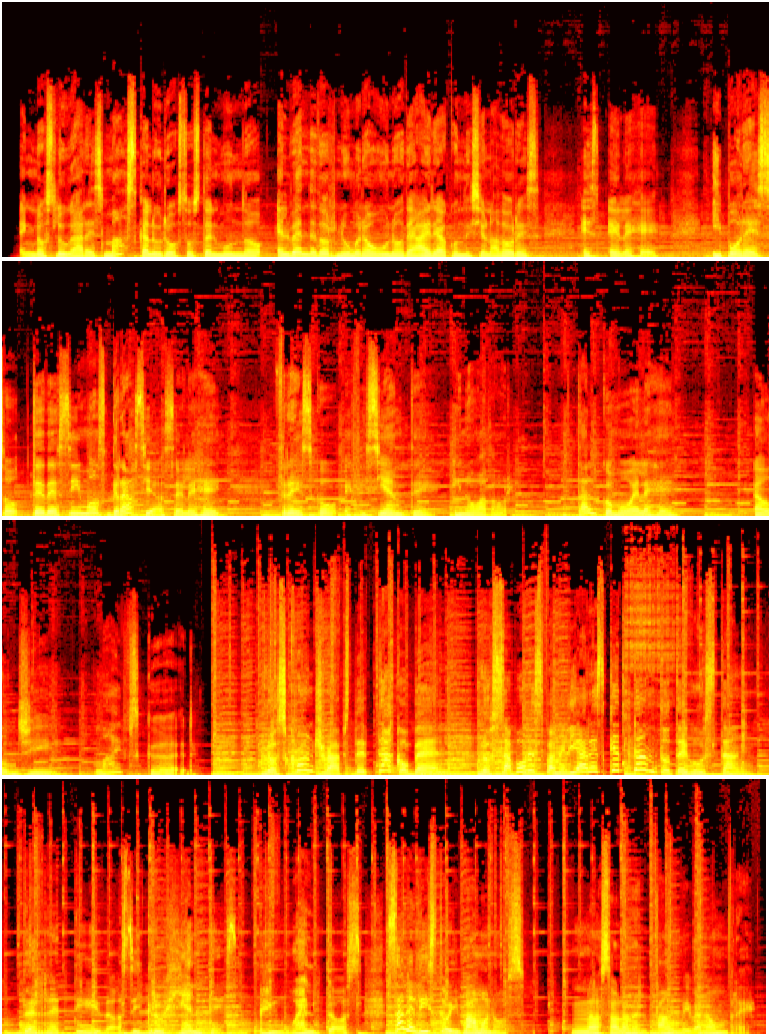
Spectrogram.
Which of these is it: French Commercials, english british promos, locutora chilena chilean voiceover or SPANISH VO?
SPANISH VO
